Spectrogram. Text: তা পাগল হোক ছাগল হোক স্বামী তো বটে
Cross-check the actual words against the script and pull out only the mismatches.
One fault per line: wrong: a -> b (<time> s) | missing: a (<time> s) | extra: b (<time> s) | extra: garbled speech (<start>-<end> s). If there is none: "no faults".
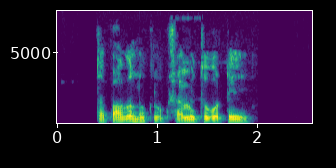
missing: ছাগল (0.9 s)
